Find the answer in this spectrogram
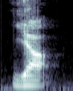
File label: breton yes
